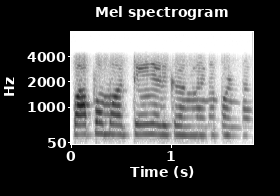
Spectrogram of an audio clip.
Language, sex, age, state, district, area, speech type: Tamil, female, 30-45, Tamil Nadu, Ariyalur, rural, conversation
